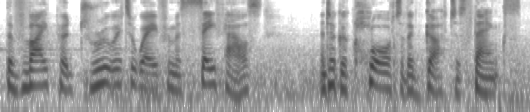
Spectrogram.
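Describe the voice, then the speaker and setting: A woman's voice: low-pitched, normal speed, slight background noise, lightly acted. A woman playing an anguished, dutiful defender of a fantasy city in a video game, terse and serious. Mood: weary, tense. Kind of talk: video game dialogue acting.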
